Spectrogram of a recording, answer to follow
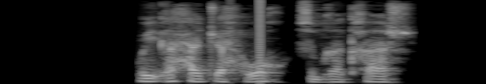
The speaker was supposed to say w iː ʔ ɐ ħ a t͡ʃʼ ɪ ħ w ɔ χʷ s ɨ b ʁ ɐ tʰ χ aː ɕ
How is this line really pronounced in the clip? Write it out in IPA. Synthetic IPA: w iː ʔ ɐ ħ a t͡ʃʼ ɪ ħ w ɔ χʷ s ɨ b ʁ ɐ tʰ χ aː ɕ

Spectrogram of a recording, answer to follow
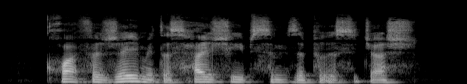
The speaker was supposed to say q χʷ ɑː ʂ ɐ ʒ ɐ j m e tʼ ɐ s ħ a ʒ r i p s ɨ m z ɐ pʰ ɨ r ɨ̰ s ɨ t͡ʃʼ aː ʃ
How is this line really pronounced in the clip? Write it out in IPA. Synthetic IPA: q χʷ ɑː f ɐ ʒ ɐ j m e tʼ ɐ s ħ a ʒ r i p s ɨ m z ɐ pʰ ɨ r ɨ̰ s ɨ t͡ʃʼ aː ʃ

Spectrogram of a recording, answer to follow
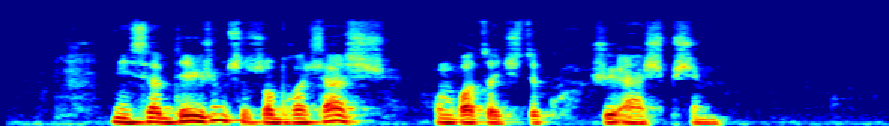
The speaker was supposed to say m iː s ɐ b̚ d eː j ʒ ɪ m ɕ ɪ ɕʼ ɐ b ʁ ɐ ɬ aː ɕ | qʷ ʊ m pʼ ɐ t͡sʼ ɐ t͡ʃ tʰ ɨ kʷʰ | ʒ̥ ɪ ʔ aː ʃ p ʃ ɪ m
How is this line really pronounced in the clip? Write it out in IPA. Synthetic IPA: m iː s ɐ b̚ d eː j ʒ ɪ m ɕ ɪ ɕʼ ɐ b ʁ ɐ ɬ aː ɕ | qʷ ʊ m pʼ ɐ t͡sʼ ɐ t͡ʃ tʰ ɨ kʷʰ | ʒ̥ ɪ ʔ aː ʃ p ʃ ɪ m

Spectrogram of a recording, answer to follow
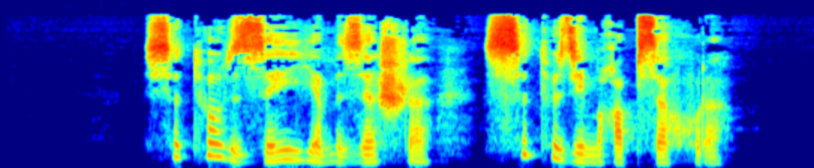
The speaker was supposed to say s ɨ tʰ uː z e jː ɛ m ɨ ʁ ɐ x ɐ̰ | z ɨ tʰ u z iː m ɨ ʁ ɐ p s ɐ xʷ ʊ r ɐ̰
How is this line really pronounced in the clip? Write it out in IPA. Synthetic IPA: s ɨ tʰ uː z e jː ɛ m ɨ z ɐ ʂ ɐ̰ | s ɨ tʰ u z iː m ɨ ʁ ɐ p s ɐ xʷ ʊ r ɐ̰

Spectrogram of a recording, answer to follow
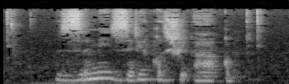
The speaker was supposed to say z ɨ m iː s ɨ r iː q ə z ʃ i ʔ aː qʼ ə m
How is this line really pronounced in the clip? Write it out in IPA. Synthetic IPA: z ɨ m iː z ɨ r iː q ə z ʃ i ʔ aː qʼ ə m

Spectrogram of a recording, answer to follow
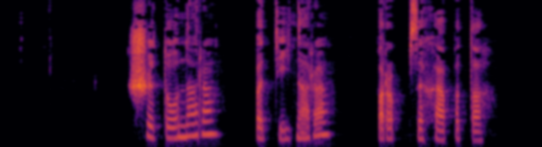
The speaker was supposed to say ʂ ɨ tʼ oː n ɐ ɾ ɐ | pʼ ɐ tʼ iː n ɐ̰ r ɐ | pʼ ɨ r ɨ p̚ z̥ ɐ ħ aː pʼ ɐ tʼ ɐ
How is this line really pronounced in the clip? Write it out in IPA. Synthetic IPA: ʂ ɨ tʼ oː n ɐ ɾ ɐ | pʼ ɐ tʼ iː n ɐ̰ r ɐ | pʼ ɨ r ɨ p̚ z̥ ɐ x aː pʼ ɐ tʼ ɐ

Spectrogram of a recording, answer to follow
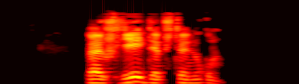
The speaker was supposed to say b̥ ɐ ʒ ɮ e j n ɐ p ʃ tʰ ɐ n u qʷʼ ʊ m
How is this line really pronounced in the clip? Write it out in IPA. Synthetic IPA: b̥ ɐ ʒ ɮ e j d ɐ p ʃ tʰ ɐ n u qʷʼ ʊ m

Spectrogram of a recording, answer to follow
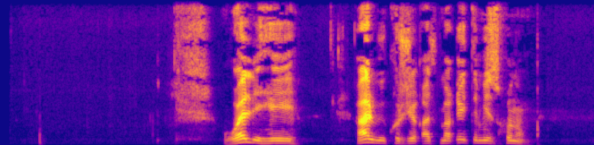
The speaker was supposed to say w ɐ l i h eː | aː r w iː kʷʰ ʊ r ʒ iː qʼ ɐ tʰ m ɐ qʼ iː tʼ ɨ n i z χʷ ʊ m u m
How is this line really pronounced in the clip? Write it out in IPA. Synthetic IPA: w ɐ l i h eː | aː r w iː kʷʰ ʊ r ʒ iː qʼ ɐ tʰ m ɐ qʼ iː tʼ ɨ m i z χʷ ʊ n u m

